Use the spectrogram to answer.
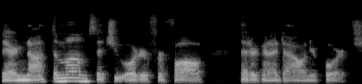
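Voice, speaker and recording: A man with a Southern US accent talks at a fairly quick pace in a fairly low voice with ordinary pitch variation. The sound is dry and close with no echo, over a quiet background. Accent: Southern US, mild. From Mississippi, US South. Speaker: social media creator and art teacher. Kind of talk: casual interview chat. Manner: animated.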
